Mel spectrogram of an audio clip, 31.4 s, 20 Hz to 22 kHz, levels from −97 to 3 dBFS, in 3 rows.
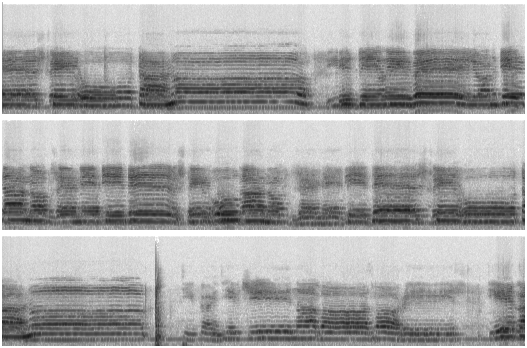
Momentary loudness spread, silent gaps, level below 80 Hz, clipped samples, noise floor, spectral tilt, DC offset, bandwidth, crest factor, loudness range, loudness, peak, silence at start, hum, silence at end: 11 LU; none; -50 dBFS; under 0.1%; -41 dBFS; -5.5 dB/octave; under 0.1%; 11 kHz; 16 dB; 7 LU; -17 LUFS; 0 dBFS; 0 s; none; 0 s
